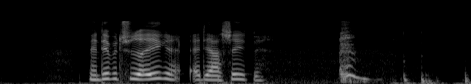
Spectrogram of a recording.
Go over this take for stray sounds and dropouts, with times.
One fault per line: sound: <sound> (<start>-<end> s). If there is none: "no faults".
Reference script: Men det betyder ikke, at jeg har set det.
sound: throat clearing (3.4-3.8 s)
